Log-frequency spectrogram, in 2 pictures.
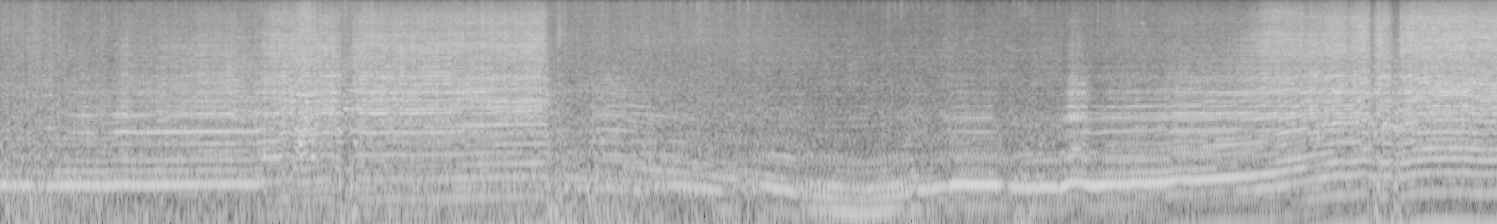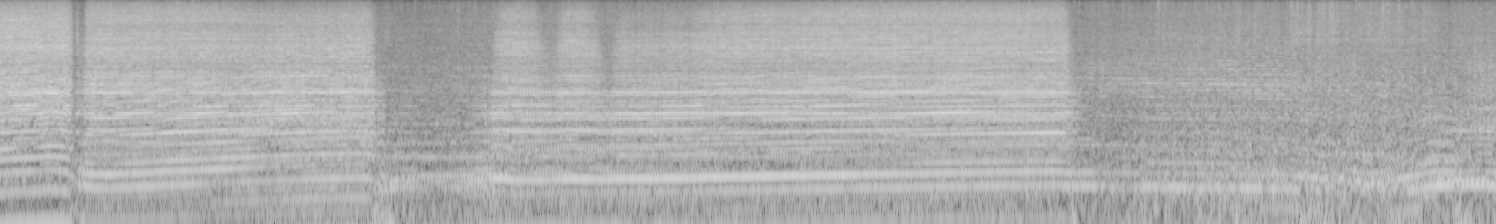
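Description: Car engine heard from inside the cabin while being driven hard on a race track. Its pitch climbs and falls, breaking off sharply about five times at gear changes and lifts for corners.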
